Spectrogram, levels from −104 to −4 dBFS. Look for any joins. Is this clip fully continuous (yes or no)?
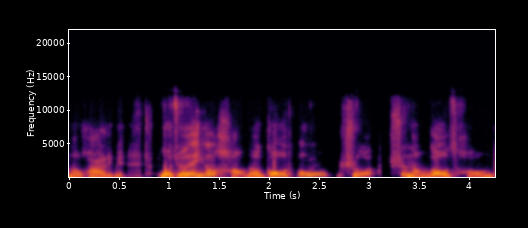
no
